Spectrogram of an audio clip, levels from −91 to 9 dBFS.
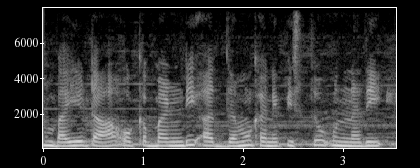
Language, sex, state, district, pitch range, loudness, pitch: Telugu, female, Telangana, Mahabubabad, 220-240 Hz, -14 LUFS, 230 Hz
